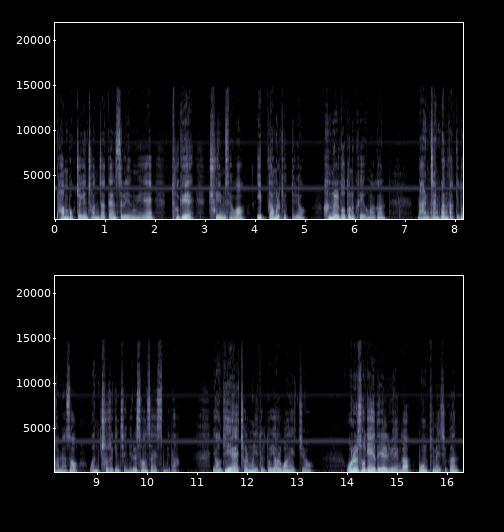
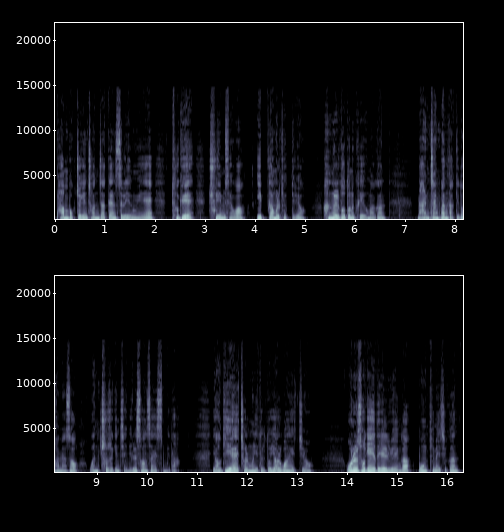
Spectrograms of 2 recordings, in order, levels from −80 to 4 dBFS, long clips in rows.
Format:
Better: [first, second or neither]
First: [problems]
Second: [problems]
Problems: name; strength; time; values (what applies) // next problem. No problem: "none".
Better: second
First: high-pitched whine; faint; throughout; 3.5 kHz, 35 dB below the speech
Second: none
